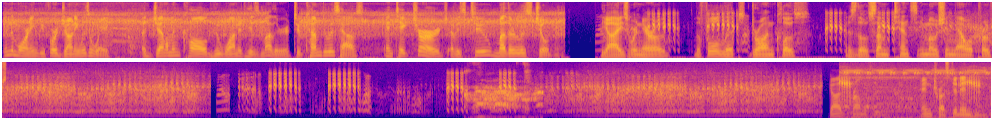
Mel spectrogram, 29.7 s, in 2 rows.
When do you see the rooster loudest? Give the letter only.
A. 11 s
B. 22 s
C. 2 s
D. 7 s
B.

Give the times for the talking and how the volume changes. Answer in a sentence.
The talking can be heard from 0.0 to 14.9 s, at a steady volume; and briefly from 27.2 to 29.6 s.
